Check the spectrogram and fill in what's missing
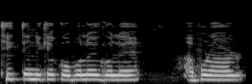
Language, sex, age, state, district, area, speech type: Assamese, male, 45-60, Assam, Udalguri, rural, spontaneous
